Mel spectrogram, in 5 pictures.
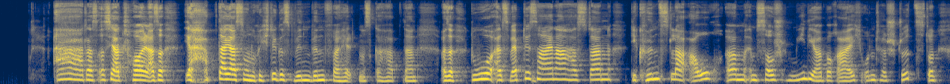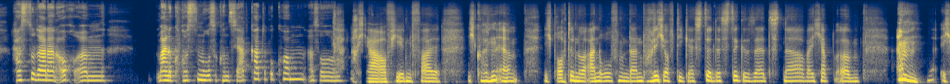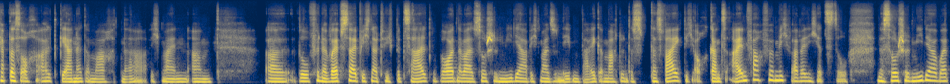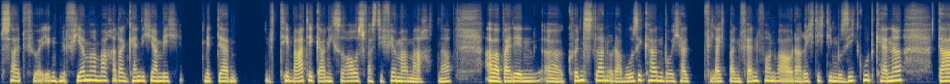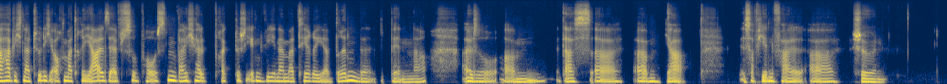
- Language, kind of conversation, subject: German, podcast, Was macht ein Konzert besonders intim und nahbar?
- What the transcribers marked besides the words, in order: in English: "Win-Win"; in English: "Social-Media"; joyful: "wurde"; throat clearing; in English: "Social-Media"; in English: "Social-Media"; other background noise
